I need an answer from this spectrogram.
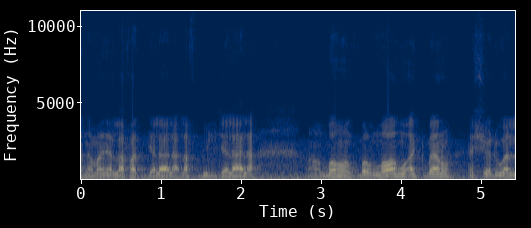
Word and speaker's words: Allah: Ada waktu kita membacanya dengan tipis apabila huruf sebelum lafaz Allah berbaris bawah. Misalnya Bismillah, tipis. Bismillahirrahmanirrahim. Bismillah. Tapi kalau kita sebutkan Muhammadur Rasulullah, tebal. Rasulullah, kenapa berbaris atas?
